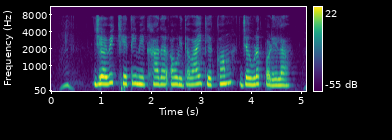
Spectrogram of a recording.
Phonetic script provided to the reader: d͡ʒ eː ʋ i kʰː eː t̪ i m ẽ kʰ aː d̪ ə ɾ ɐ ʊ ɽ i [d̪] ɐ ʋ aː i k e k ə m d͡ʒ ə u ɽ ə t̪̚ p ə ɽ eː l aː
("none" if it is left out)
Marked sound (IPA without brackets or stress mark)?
d̪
